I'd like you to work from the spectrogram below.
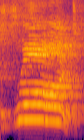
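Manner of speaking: high, loud answering shout; echoing cry. Acted. The echo answers the crowd, loud high cry. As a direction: throw it back like an echo. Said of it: "An echo answered".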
